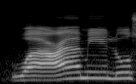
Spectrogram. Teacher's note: منو، واو ساکن سے پہلے پیش ہے تو ہم واو کو کھینچ رہے ہیں. منو وعملوا وعملوا عین کو ہم نے حلق سے نکالا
